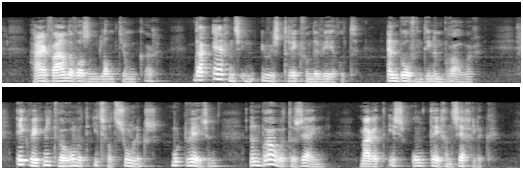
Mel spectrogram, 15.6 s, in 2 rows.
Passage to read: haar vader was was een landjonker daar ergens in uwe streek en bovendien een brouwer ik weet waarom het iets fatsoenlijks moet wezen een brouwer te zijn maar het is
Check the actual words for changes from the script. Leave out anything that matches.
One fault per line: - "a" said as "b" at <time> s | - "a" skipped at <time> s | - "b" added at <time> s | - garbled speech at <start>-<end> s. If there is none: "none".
- "was" skipped at 1.3 s
- "van de wereld" added at 4.5 s
- "niet" added at 8.4 s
